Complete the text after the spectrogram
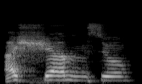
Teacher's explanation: Alif lam syamsiyah. Lebur kepada shin bertasydid.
